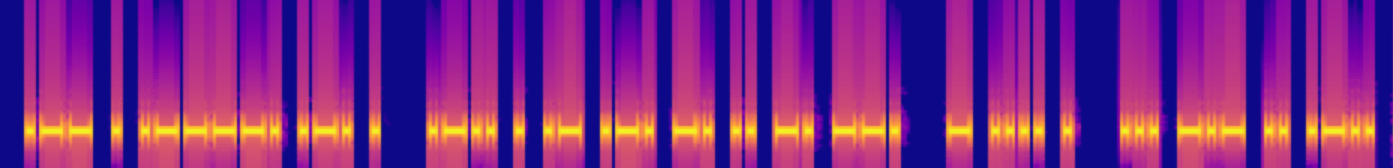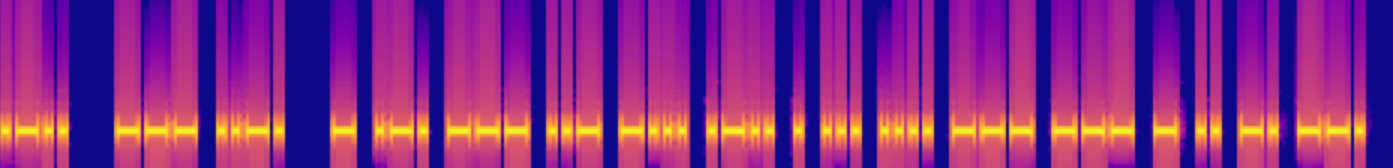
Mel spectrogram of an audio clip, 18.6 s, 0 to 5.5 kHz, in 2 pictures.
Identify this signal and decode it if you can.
Morse code, heard as a keyed tone, about 25 wpm, 600 Hz. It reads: WE'RE LEARNING THE SKILL OF TROUBLESHOOTING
